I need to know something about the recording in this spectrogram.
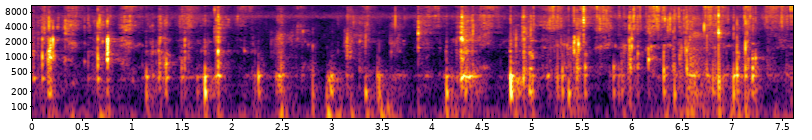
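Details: Golden Retriever, English cream, lapping peanut butter from an almost empty jar, recorded on a Samsung Galaxy S10e; sticky smacking and clicking laps in uneven bursts, a few sharper taps among them.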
